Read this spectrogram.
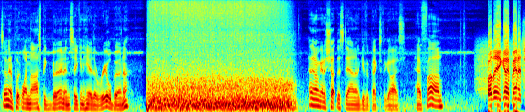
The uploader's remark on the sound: Recorded most of this Australia Desk segment while flying a Cirrus SR20 from Essendon Airport (YMEN) in Melbourne to Temora (YTEM) on a day trip to the RA-Aus NatFly event.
